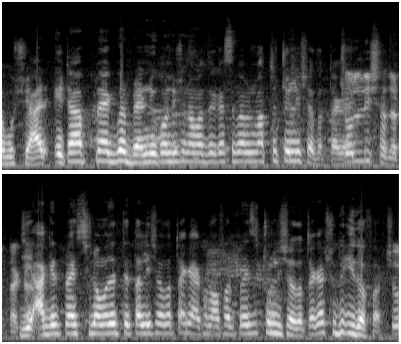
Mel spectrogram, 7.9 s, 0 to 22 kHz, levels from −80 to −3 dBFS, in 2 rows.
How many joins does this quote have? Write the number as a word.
zero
